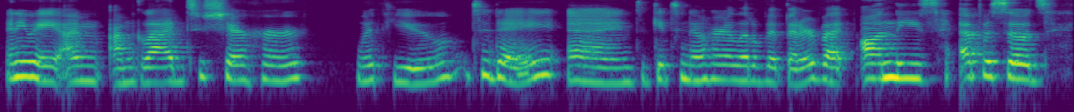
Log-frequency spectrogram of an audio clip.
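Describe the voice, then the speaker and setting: A woman's voice: medium pitch, fairly even intonation, measured pace. A woman hosting a faith podcast, talking casually with lots of fillers and gushing praise for her guest. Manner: warm, gushing, filler-heavy with many "like"s. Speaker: podcast host.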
